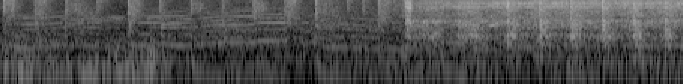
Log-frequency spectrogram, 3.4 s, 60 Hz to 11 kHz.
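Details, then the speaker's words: Mahindra Scorpio diesel with fault codes P0193, P061B and P062B; it cranks, catches, then runs rough and uneven and won't hold idle, stalling after starting. "यह आप देखो यह जैसे start हुई start होने के बाद यह बंद पड़ जा"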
